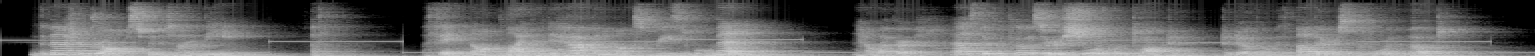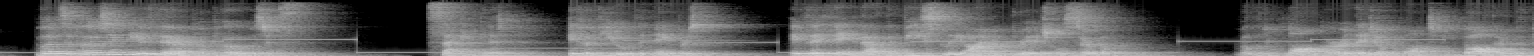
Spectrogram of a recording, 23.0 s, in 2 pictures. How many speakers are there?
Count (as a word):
one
